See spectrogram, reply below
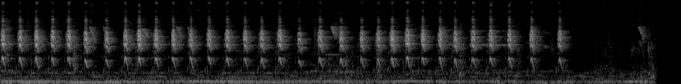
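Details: Tame caged greater green leafbird singing as it is approached, a rapid series of about 28 sharp, harsh notes repeated roughly three per second for nearly six seconds, ending abruptly; low hum underneath.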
